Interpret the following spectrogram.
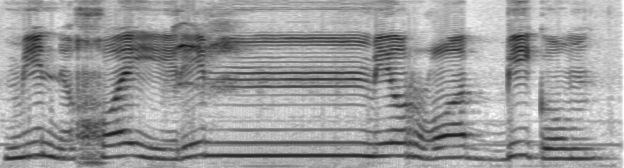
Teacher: نون ساکن کے بعد خا ہے تو نون ساکن کو ظاہر کر کے بغیر غنے کے پڑھیں گے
